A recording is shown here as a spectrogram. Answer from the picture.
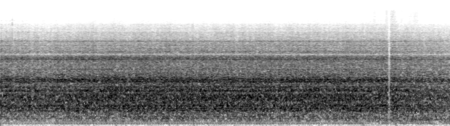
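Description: Metal lathe running steadily while its cutting tool faces the front of a rifle action, a constant whir with a single faint click about five seconds in.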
